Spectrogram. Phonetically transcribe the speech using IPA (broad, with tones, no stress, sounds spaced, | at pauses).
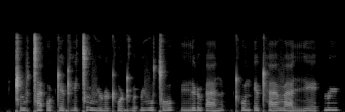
ǁ ɯ˩˧˩ v ǀ æ˧˥ ʔ o˧˩ ʔ ʈ e˧˩ ɖʱ e˧ ǀ ɯ˥˧ v y˩˧˩ ɳ ø˧ ʈʰ o˧˩˧ ɖʱ ɯ˧˩˧ ʔ ɽ y˧ v o˥˧ ǀ o˧˥ | rʲ ə˧˥ ɽ ɯ˧˩˧ ʔ æ˧˩˧ n | ʈʰ o˧ n ʔ e˧ ʈʰ æ˧˩˧ v æ˧˩˧ rʲ e˩˧˩ | ɳ y˧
